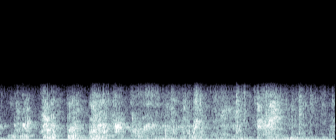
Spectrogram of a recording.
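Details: Otto, a pet dog, growling while wildly playing with his favourite ball: rough, noisy rumbling in rapid, uneven bursts, roughly three per second, with a low throaty buzz throughout and no other sounds clearly heard.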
